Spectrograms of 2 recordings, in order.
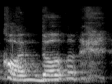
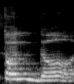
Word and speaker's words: Tondo: So I am what people call Batang Tondo. Ooh. Batang Like Kondo? someone I know. It's Tondo. Tondo? He asked me, it's Batang Kondo. No, it's Tondo.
